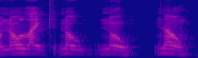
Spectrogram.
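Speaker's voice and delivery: normal talking voice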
